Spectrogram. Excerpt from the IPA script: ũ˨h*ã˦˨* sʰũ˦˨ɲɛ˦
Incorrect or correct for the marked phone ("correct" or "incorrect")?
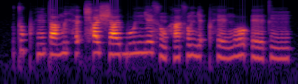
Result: correct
